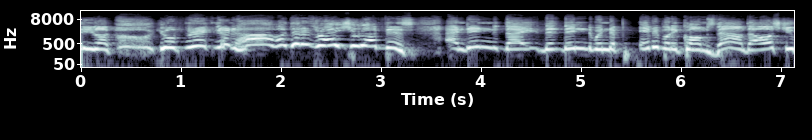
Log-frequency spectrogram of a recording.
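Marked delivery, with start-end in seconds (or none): 0.4-3.3 high, slow, shouting parent in disbelief; shocked parent. Acted. Parent shouting at pregnant daughter, high and slow. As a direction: belt it out like an appalled mother.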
